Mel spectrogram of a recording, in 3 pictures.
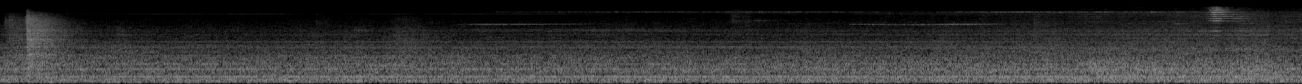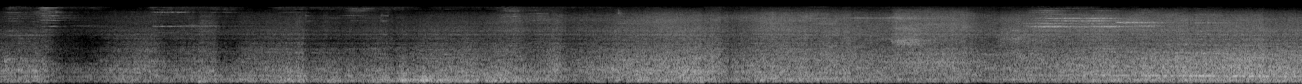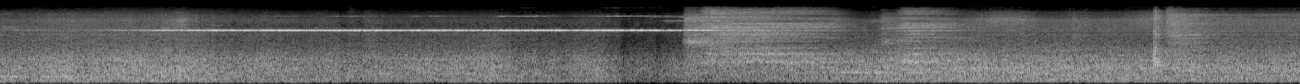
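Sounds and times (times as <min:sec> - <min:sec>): high brake squeal: 0:04.7 - 0:06.0, 0:08.4 - 0:10.3, 0:14.6 - 0:15.1, 0:23.0 - 0:25.0, 0:26.0 - 0:35.8
train running noise: 0:05.4 - 0:39.0
burst of hiss: 0:21.9 - 0:22.8, 0:32.9 - 0:36.3, 0:37.6 - 0:38.4.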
